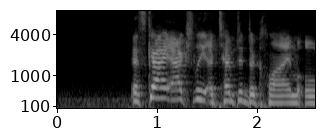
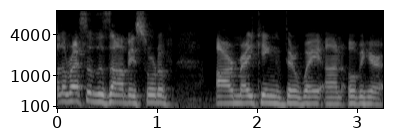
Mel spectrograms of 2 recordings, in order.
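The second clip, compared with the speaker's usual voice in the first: ordinary talk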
